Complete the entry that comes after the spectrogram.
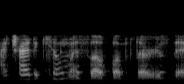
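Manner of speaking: very hushed, very quiet half-whisper. Speaker retells what someone half-whispered in their ear during a hug, retelling a half-whisper. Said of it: "whispers in my ear".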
